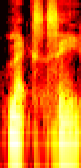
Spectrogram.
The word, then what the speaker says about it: LXC: Stefan works for Canonical and works on LXC, LXD, or LexC, LexD, depending on who you speak to, how you pronounce that.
